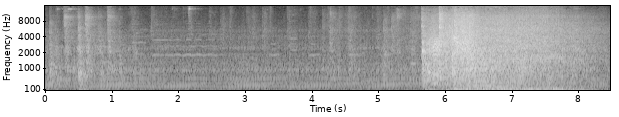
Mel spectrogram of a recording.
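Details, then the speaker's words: Restored 1953 Chevrolet 3/4-ton pickup, original straight six with headers, split manifold and dual exhaust: fires up into a strong, even exhaust rumble with a steady beat; running good, sounds healthy. "I got it running good. Sure, let's check it They out. sound great. 6 cylinders with headers. Split manifold."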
